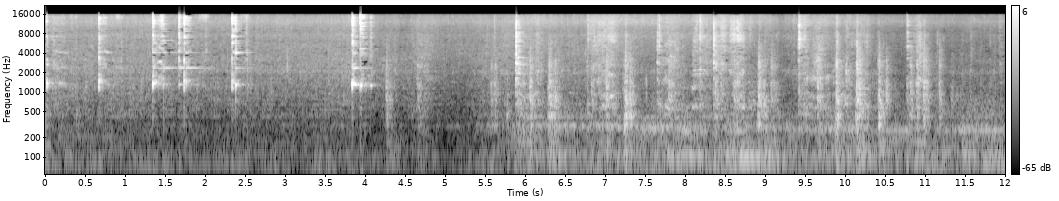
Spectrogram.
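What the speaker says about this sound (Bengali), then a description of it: "এবারে কাজু বাটাটা আমি দিয়ে দেব" Cashew paste is stirred into egg korma in a pan, with a spatula scraping and clinking against the metal over a soft sizzle, close and steady with no talking.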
